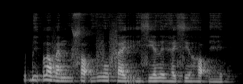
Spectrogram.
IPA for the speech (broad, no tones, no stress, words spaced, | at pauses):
ɓe̤ʔlɒβæ mṳ sɒʔo̤ vo færʲe̤ sʲæðeɦæ sʲɒɦɒ ʔe̤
